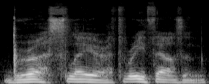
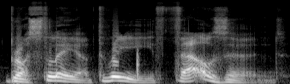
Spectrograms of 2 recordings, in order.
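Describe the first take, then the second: First: It is said plainly, with little energy. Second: It is said with more energy and flair.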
